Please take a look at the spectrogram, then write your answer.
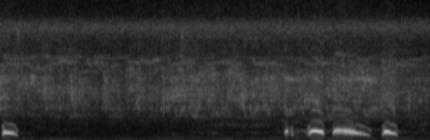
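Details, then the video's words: Spotted dove calling as sound therapy to get other doves cooing. A clipped coo opens the clip, then after a quiet stretch comes a full phrase of short pips, an arched coo, a long falling coo and a final short coo, with faint insect hiss. "Tekukur Mana Yang Nggak Gacor Dengan Terapi Suara Tekukur Joss ini"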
